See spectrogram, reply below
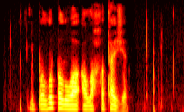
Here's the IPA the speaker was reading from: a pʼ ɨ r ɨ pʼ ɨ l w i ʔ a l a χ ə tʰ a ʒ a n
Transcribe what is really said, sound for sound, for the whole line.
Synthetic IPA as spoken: i pʼ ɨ l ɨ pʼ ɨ l w a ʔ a l a χ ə tʰ a ʒ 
